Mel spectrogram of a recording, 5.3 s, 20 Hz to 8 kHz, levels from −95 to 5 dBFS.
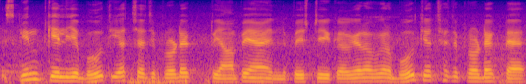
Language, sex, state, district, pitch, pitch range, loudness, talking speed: Hindi, male, Rajasthan, Bikaner, 130 Hz, 120-145 Hz, -17 LUFS, 195 wpm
